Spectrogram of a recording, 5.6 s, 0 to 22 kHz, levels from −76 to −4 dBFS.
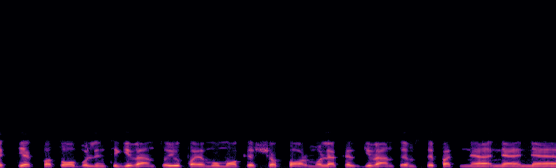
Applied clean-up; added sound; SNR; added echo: none; none; none; none.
